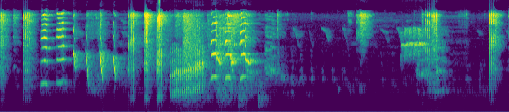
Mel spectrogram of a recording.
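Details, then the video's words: ['Nias hill myna tutor song for training songbirds: a lively burst of varied whistles, clicks and chattering notes for about five seconds, then quieter scattered whistles after a pause.'] "Masteran Terbaik Jalak Nias"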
